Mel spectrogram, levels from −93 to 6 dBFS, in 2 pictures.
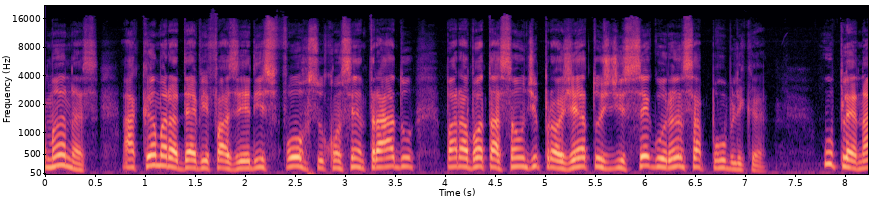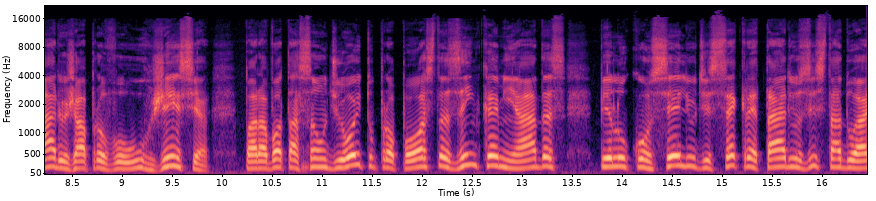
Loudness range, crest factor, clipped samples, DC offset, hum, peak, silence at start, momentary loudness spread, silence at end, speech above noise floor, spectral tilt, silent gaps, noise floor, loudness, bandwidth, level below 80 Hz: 2 LU; 14 dB; under 0.1%; under 0.1%; none; 0 dBFS; 0 s; 8 LU; 0 s; 35 dB; -5 dB/octave; none; -49 dBFS; -14 LUFS; 17 kHz; -50 dBFS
